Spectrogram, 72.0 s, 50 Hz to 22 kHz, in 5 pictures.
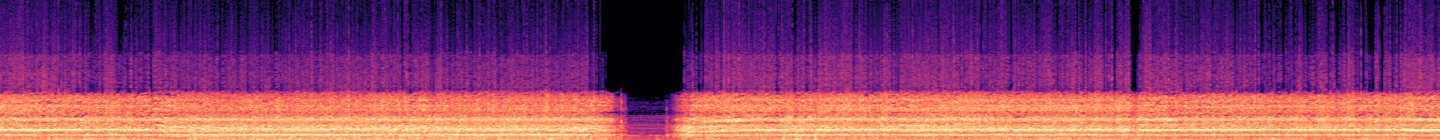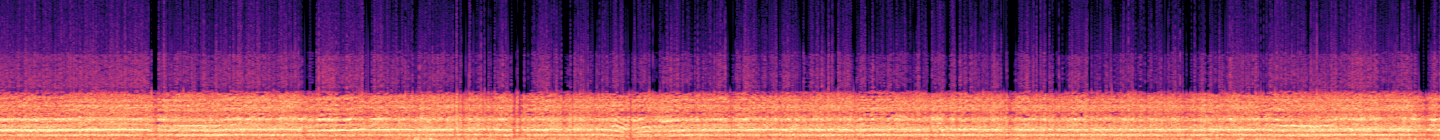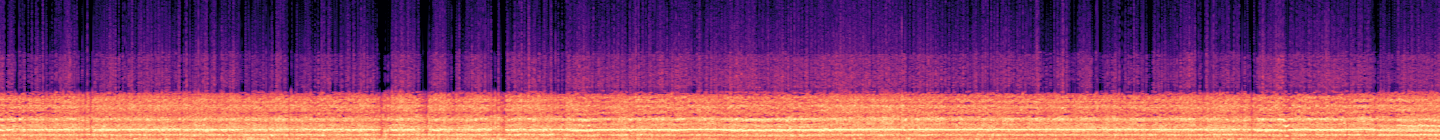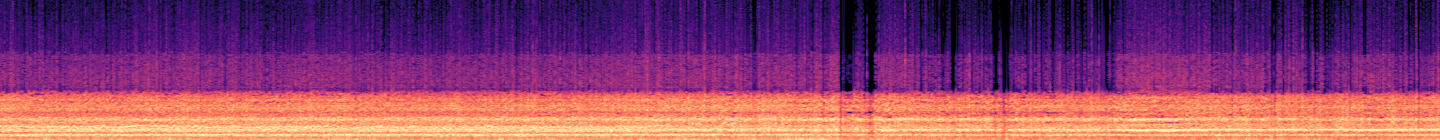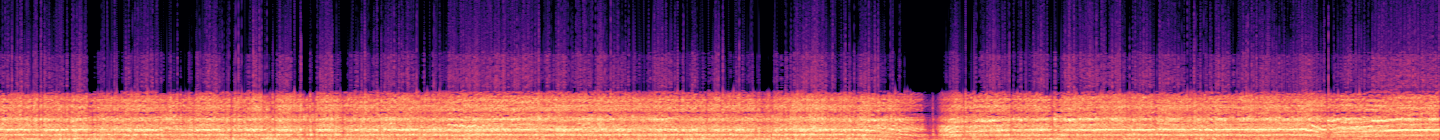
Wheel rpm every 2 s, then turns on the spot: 230, 200, 190, 100, 230, 230, 230, 220, 220, 230, 220, 230, 240, 230, 230, 230, 240, 230, 220, 230, 230, 220, 210, 210, 210, 220, 230, 230, 230, 230, 230, 230, 240, 160, 220, 220.
none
